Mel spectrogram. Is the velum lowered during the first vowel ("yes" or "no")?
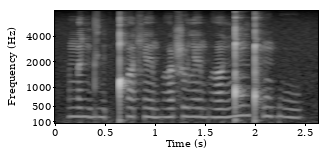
yes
